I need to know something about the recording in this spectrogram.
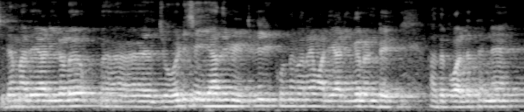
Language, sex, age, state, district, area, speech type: Malayalam, male, 18-30, Kerala, Malappuram, rural, spontaneous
